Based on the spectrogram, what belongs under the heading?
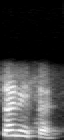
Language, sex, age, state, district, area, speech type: Tamil, female, 60+, Tamil Nadu, Nilgiris, rural, conversation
